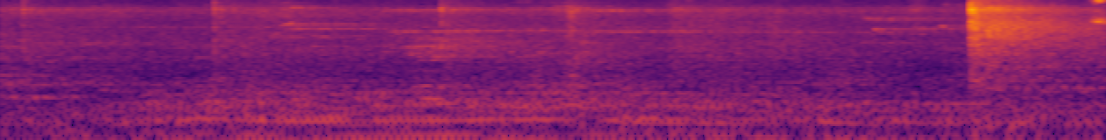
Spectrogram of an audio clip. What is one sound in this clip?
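Men call out to each other in an echoing hall.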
